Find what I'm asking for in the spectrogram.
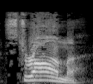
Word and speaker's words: Strom: How do you say it? – Strom. – Strom? – Yeah.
